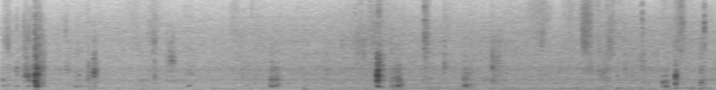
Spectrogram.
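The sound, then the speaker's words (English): A giraffe chews corn while being fed from a viewing platform: a few soft, crisp crunches and clicks come at irregular intervals over a steady low hum, with no talking. “And this is the sound of giraffe chewing.”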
